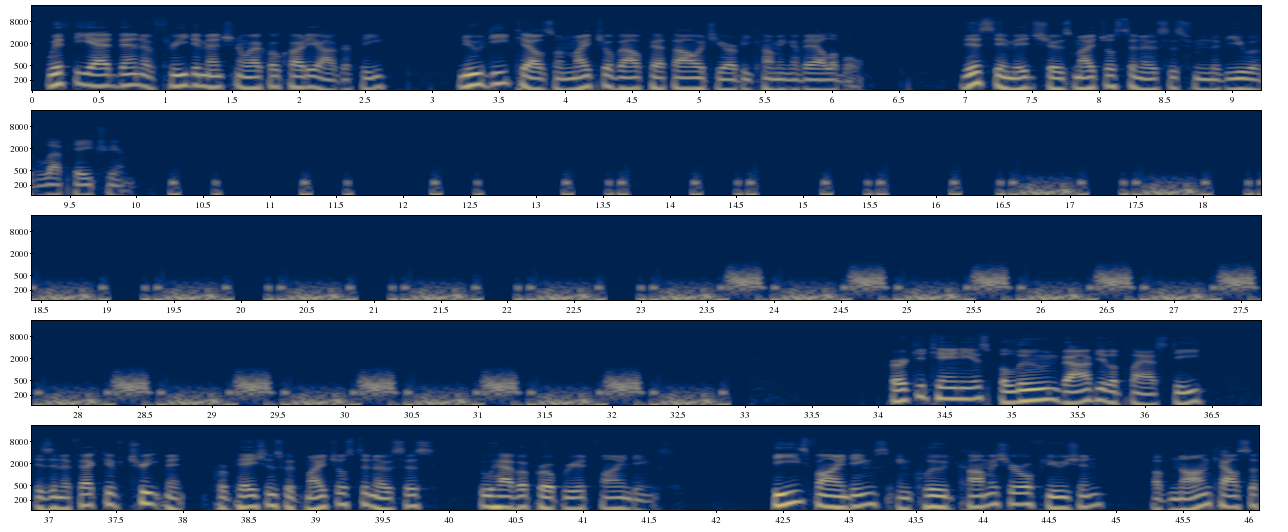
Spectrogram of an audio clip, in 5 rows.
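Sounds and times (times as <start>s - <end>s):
heartbeat thumps: 10.2s - 33.0s.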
